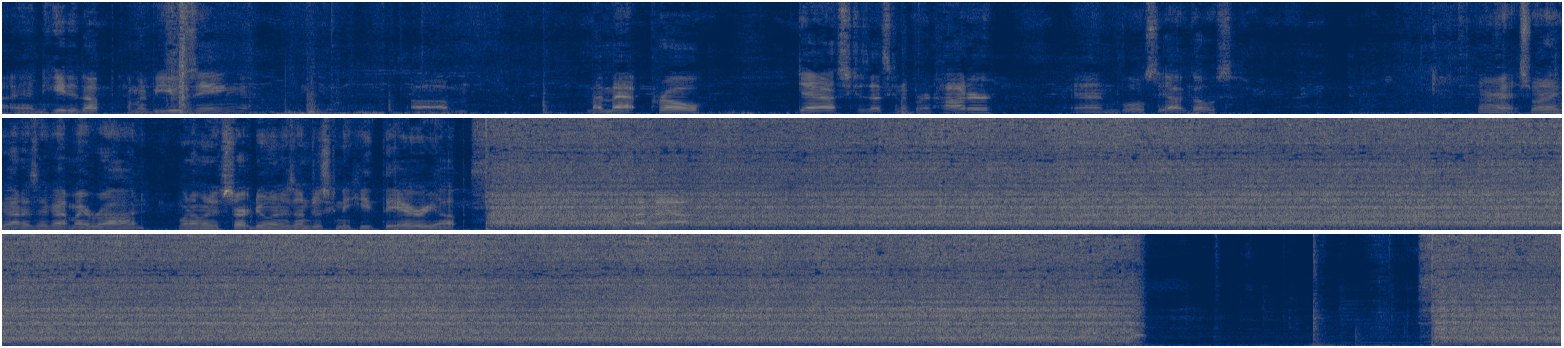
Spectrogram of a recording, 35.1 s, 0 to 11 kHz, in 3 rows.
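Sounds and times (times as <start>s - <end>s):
gas torch flame rushing: 15.2s - 32.0s, 34.0s - 35.0s.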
